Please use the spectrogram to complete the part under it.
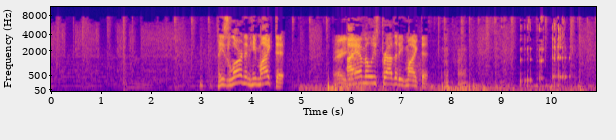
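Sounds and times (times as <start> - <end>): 
speech: 3.0 - 4.8, 5.7 - 7.6
person burping: 7.8 - 8.4, 9.4 - 10.5.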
